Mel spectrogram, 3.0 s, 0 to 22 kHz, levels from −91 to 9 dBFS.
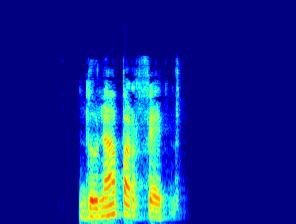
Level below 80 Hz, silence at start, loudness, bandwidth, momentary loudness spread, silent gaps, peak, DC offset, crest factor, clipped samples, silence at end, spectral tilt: -58 dBFS; 0.8 s; -15 LUFS; 7.8 kHz; 9 LU; none; 0 dBFS; under 0.1%; 20 dB; under 0.1%; 1.35 s; -7 dB/octave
